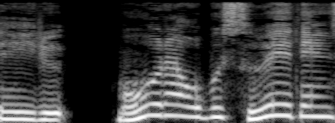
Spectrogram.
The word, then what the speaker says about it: Mora: を持っているもうらの正しい発音は長屋王の mora であるありがとうございます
